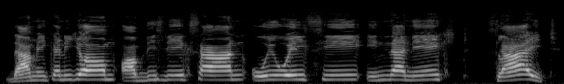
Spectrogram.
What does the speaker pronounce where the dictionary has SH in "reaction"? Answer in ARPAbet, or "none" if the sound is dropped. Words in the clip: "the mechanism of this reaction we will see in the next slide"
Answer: S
